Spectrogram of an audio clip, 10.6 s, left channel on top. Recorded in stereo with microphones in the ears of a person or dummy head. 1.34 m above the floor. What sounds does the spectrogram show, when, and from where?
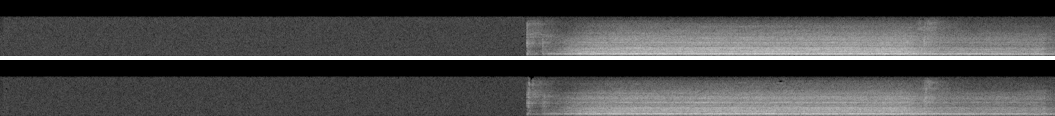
5.3 s a hair dryer: 25° left (ahead or behind), 0.8 m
